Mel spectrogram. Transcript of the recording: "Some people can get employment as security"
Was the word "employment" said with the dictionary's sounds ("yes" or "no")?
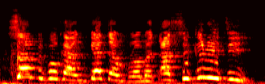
no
